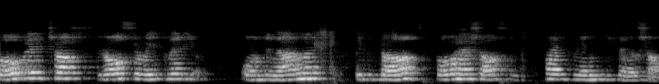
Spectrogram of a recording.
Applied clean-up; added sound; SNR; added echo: neural mask model DeepFilterNet 3.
